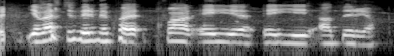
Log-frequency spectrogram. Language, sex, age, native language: Icelandic, male, 13, Icelandic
